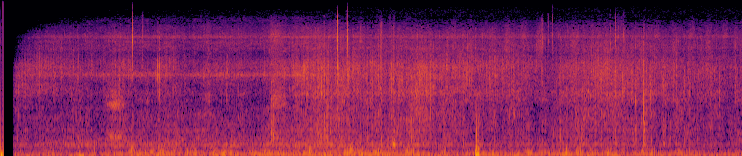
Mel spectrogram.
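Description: Mountain bike riding a dirt singletrack: tyres rolling over the trail, wind on the microphone, and the odd knock and rattle from the bike, with one louder thump about nine and a half seconds in.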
